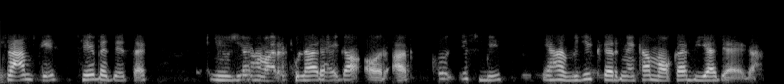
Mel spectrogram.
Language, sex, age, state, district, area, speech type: Hindi, male, 30-45, Uttar Pradesh, Sonbhadra, rural, conversation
